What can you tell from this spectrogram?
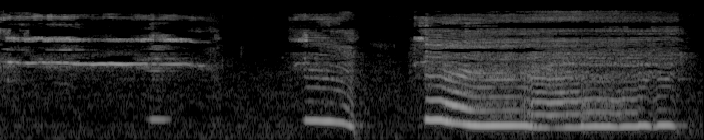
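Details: Chocolate Labrador Retriever named William saying good morning: a soft short whine, then a sliding falling note and a longer wavering moaning tone, indoors with quiet background hiss.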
